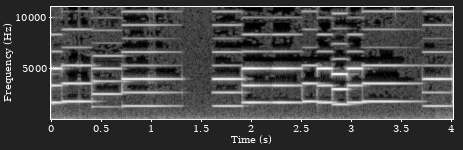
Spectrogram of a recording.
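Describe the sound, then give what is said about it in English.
A washer-dryer plays its end-of-cycle tune when the laundry is done, the theme from The Trout, as a bright electronic melody of stepping, sustained beep-like notes. It pauses briefly, then carries on. No one speaks. “We got this washer and dryer a few years ago, and it plays the theme to the trout when it's done.”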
